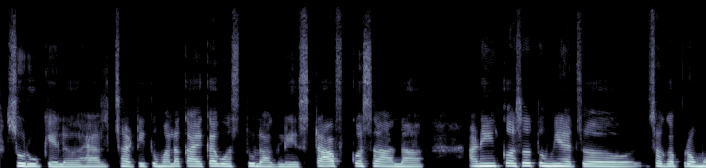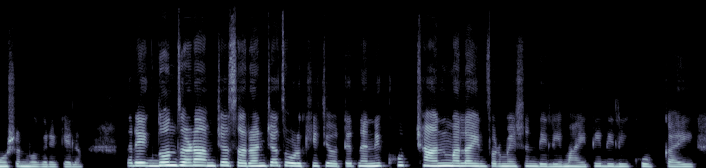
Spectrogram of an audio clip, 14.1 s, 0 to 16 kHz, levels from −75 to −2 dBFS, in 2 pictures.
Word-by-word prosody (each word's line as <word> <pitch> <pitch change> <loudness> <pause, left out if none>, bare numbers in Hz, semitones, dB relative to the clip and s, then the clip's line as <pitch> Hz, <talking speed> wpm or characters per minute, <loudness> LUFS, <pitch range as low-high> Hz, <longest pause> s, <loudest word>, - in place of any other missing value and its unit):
सुरू 230 -3 +4
केलं, 190 -3 -1
ह्यासाठी 200 +2 -3
तुम्हाला 215 0 0
काय 225 -2 +1
काय 235 -1 +2
वस्तू 220 +1 -1
लागले, 190 -2 -3
स्टाफ 230 0 0
कसा 230 -1 -1
आला 195 -1 -2 0.5
आणि 235 +1 +6
कसं 255 +1 +2
तुम्ही 230 -2 +5
याचं 205 -2 -1 0.2
सगळं 215 -2 0
प्रमोशन 200 -1 +1
वगैरे 190 -1 -5
केलं 180 -2 -7 0.5
तर 265 - -4
एक-दोन 275 +2 +5
जणं 290 -1 +5
आमच्या 285 +1 +2
सरांच्याच 255 +1 +1
ओळखीचे 245 0 -1
होते 235 0 -3
त्यांनी 235 +1 +2
खूप 295 +1 -5
छान 250 -1 +5
मला 245 -1 +3
इन्फॉर्मेशन 220 -1 -2
दिली, 205 -1 -3
माहिती 200 +2 -3
दिली 205 -1 -4
खूप 215 -3 -6
काही 195 -1 -5
225 Hz, 155 wpm, -19 LUFS, 200-245 Hz, 0.5 s, आणि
